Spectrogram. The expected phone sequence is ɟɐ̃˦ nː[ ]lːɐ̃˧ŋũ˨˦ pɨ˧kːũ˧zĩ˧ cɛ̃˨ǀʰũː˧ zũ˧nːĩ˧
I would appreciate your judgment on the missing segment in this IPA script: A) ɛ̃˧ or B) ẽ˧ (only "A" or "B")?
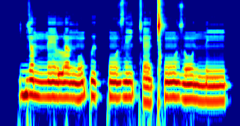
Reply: B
